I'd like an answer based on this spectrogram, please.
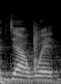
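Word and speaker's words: Yahweh: estas palabras Mira la primera frase es se pronuncia yahw que significa El gran yo soy el hoy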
